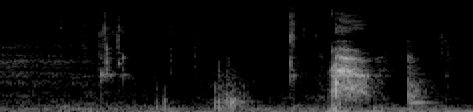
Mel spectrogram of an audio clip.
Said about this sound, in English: But take another swig of this Fiddlehead IPA I got going, which is delicious.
